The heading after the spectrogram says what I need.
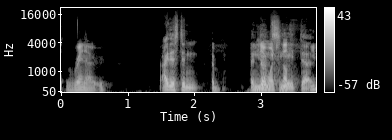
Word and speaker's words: Renault: Reno Renault how do you say it it's pronounced Renault right re Renault Renault yeah it's Renault I just didn't an you just don't watch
